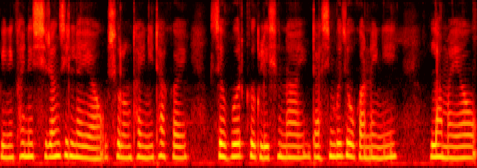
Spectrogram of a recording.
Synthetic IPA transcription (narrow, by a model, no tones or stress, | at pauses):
b̥inikʰajnɯsiɾaŋzilːajawsɯlɔŋtʰajnitʰakʰaj | z̥ɯbɯɾkʰɯklisɯnajdasinbɯzowɡanajni | lamajaw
